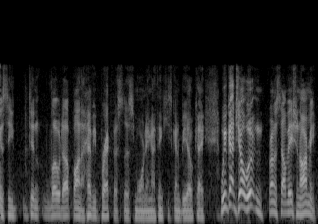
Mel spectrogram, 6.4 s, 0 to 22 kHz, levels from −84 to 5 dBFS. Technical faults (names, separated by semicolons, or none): none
